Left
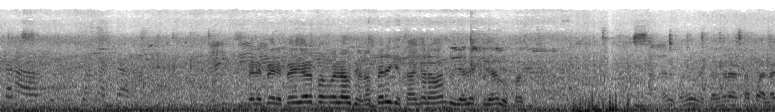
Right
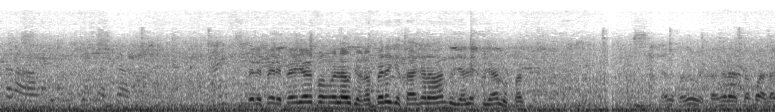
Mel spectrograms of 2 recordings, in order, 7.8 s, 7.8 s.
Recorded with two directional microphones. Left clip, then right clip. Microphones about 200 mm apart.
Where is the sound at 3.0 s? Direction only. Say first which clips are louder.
Left 1 dB; 50° right (ahead or behind).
